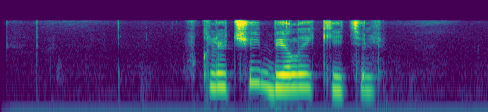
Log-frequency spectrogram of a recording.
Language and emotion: Russian, neutral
